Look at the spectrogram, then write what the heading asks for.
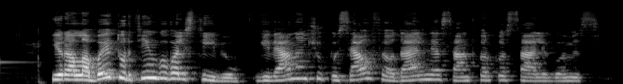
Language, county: Lithuanian, Vilnius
